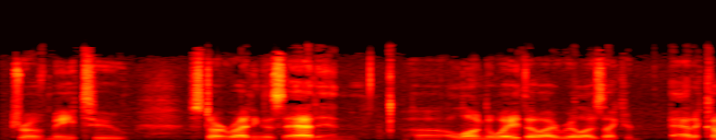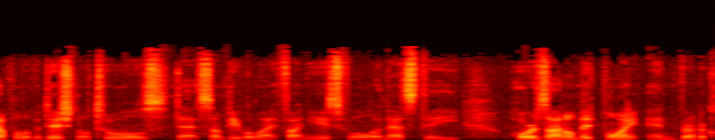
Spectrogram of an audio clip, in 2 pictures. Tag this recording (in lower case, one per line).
speech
